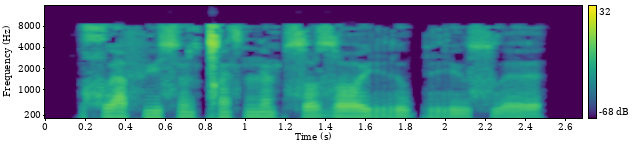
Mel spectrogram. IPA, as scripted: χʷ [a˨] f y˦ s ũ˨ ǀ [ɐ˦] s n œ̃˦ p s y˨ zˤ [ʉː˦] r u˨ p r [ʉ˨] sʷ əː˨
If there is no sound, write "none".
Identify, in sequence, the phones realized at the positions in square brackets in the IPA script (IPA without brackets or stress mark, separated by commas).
a˨, ɐ̃˦, ʉː˦, ʉ˨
